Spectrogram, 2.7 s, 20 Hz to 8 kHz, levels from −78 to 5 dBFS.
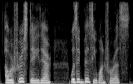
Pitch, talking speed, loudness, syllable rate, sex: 215 Hz, 225 wpm, -19 LUFS, 6.4 syllables/s, female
